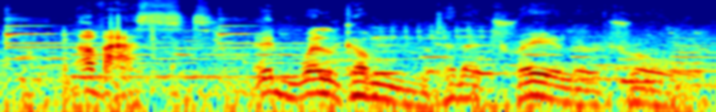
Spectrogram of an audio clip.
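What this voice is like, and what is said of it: Bad pirate voice. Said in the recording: “trying to do a bad pirate voice”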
